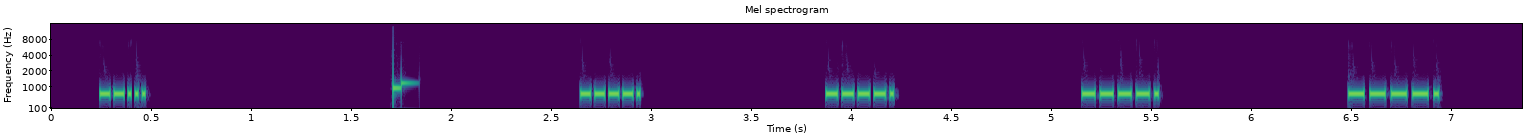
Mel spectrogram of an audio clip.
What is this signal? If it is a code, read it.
Morse code, heard as a keyed tone, about 61 wpm, spaced as for 9 wpm, 700 Hz. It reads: 7 9999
